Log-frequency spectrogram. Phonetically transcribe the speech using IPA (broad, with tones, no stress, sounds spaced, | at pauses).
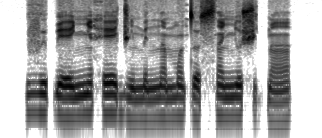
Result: v ɨ˦˨ ɓ eː˨˦ ɲ ɛ̃˦ h eː˦ d͡ʒ ĩ˨ m e˨ n ã˧ m ɔ̃˧ t o˨ s ã˦ ɲ o˦ ʃ i˨ k͡p ã˨˦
